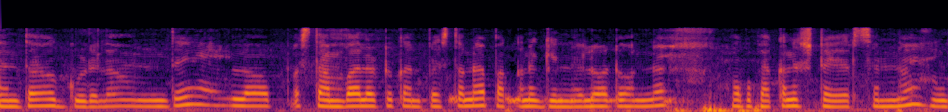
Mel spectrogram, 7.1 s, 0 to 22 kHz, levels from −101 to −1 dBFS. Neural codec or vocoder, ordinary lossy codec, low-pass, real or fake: codec, 16 kHz, 4 kbps, FunCodec, trained on LibriTTS, 50 frames a second; none; none; fake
